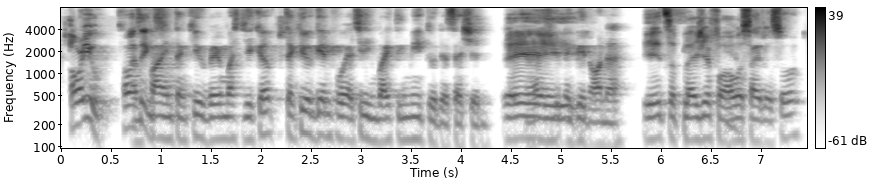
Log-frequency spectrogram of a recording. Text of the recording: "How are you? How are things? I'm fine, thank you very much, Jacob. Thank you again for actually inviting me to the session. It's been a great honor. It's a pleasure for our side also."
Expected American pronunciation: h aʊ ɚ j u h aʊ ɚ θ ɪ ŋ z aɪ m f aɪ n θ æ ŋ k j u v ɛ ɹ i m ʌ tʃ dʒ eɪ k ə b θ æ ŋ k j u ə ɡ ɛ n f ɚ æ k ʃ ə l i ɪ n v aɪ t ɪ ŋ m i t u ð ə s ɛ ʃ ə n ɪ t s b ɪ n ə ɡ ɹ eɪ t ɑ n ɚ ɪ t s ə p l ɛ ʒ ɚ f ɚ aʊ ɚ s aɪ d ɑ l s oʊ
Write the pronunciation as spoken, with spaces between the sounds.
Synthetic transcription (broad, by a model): h aʊ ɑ j u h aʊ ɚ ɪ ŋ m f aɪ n t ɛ ŋ k j u v ɛ ɹ i m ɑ tʃ dʒ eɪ k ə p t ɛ ŋ k j u ə ɡ ɛ n f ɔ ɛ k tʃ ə l i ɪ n v aɪ t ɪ ŋ m i t u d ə s ɛ ʃ ə n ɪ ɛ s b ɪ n ə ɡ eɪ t ɑ n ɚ ɪ t s ə p l ɛ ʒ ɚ f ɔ aʊ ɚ s aɪ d ɑ l s oʊ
